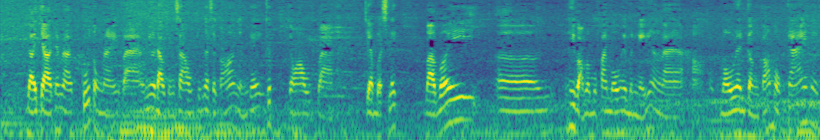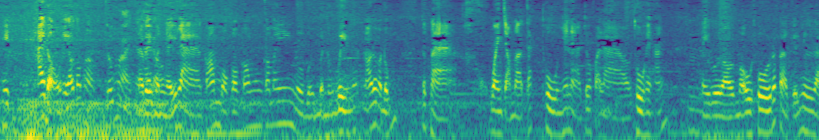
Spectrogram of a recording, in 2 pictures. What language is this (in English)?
Vietnamese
